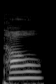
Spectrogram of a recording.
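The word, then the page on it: tao: tone 1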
